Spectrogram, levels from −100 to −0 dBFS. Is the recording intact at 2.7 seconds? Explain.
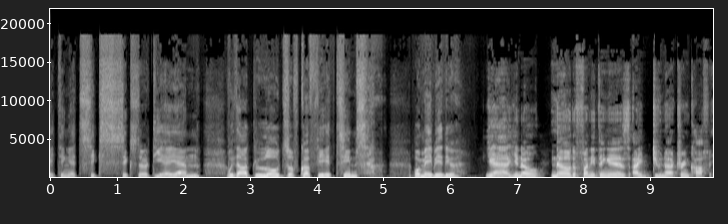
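No. At 2.7 seconds the clip is in the middle of an automatic gain rise running from 1.31 to 3.14 s. The gain control judged the input too quiet and lifted its level gradually, by about 6 dB, so voice and background swell together until the rise settles just before "of coffee it seems".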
